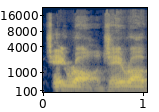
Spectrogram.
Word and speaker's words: Jeral: Is it Jeral? Is that how you pronounce it? Jeral Vizcaino. Yes.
